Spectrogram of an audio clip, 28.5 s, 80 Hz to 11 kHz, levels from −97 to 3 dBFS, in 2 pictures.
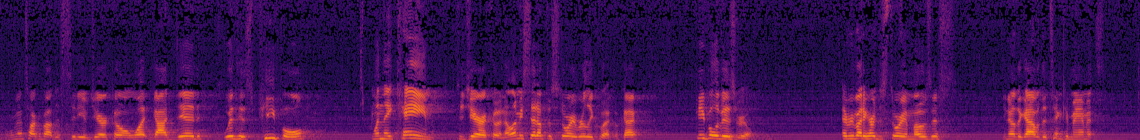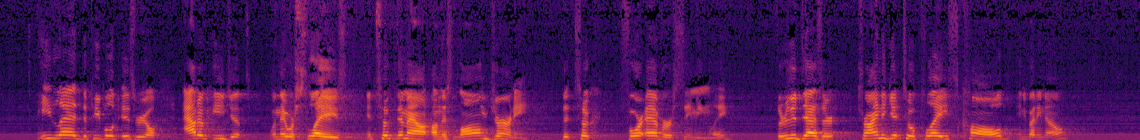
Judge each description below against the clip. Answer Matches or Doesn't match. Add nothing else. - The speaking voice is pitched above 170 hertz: Matches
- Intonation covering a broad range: Matches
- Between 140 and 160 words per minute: Doesn't match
